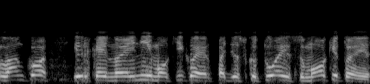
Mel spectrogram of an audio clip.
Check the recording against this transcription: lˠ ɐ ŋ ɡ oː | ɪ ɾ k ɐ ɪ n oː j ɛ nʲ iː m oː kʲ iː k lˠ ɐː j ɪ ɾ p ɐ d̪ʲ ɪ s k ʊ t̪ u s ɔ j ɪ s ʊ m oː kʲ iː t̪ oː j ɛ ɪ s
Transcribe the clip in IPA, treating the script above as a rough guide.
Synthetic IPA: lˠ ɐ ŋ k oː | ɪ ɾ k ɐ ɪ n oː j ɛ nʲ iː m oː kʲ iː k lˠ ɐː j ɪ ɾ p ɐ d̪ʲ ɪ s k ʊ t̪ u ɔ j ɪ s ʊ m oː kʲ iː t̪ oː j ɛ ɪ s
